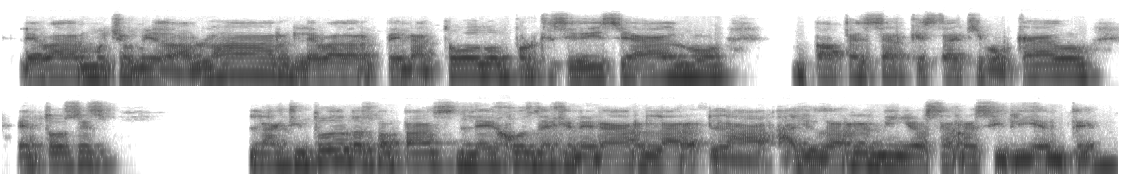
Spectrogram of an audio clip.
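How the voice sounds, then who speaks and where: A man's voice: medium pitch, a little mellow, poor audio. Earnest man giving a talk. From Mexico. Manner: earnest, explanatory, acts out parents and relatives in quoted asides. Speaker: keynote speaker. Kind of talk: conference talk, answering a question.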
